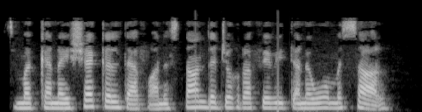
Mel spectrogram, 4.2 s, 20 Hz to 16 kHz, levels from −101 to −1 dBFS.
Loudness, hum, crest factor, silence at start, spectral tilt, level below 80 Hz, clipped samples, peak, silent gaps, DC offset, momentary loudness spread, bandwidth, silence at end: -26 LUFS; none; 18 dB; 0.1 s; -4.5 dB/octave; -62 dBFS; under 0.1%; -8 dBFS; none; under 0.1%; 5 LU; 9 kHz; 0.35 s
